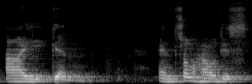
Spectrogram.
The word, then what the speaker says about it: eigen: eigenvalues and eigenvectors so this word eigen is actually a German word and it means cells and it's pronounced I again and somehow this name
